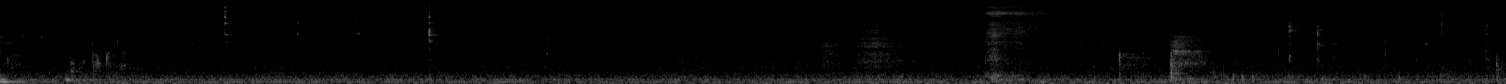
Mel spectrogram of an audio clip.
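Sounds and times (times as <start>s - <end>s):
low room hum: 0.0s - 15.0s
person chewing meat: 10.7s - 15.0s.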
